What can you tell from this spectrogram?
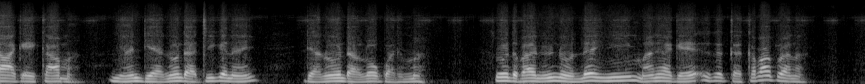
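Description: Throughout, the speech carries 1-bit DFPWM compression: one bit per sample nudging an adaptive level, leaving dense fuzzy crackle and hiss over the treble rather than a perceptual codec's watery swirl.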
